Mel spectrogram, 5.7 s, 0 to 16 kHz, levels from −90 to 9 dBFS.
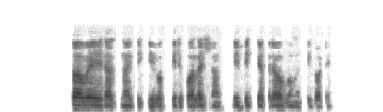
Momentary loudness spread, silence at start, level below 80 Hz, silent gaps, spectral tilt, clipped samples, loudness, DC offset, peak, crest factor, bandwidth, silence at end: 13 LU; 1.1 s; -68 dBFS; 2.17-2.22 s, 2.50-2.56 s, 3.38-3.46 s, 3.80-3.85 s, 4.55-4.60 s; -7 dB/octave; under 0.1%; -23 LUFS; under 0.1%; -4 dBFS; 20 dB; 6 kHz; 0.8 s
